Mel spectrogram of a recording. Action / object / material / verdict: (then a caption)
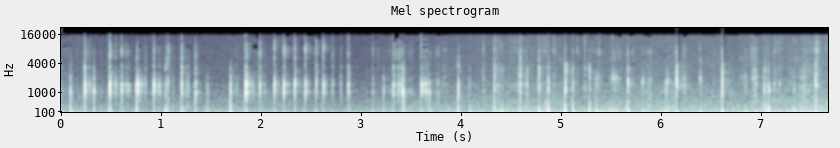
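tap / small velvet-covered heart-shaped jewelry box / flocked fabric / none. Long teal nails tap and scratch the lid of a small, hollow, hot-pink heart-shaped jewelry box covered in velvet/flocked fabric, with a paper label on the lid. Quick, dry taps with almost no ring give soft low thumps and a hollow midrange knock. They start as distinct separate taps, then blur into a denser stretch of rapid tapping and scratchy rustling.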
